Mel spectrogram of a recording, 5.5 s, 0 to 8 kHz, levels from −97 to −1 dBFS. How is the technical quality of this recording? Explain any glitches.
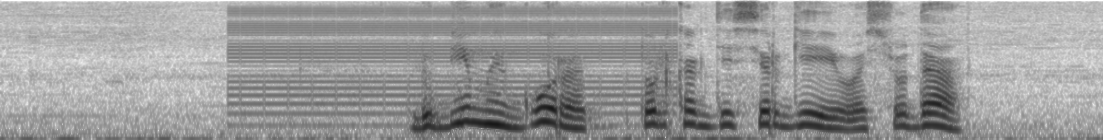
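The recording has one clear glitch. From 1.14 to 3.39 s, GSM phone buzz: a nearby handset's 217 Hz call bursts are rectified into a harsh, steady rasp about 16 dB below the speech, far edgier than smooth mains hum.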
